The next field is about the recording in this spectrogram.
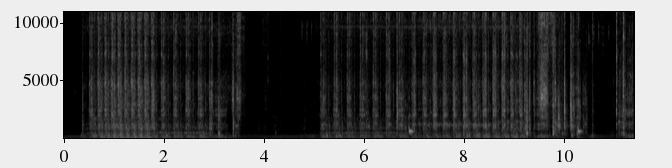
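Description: Quick, even needle chatter in two runs of a few seconds each, smooth and steady: a sewing machine stitching normally.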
